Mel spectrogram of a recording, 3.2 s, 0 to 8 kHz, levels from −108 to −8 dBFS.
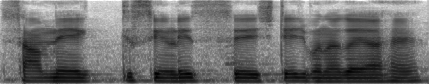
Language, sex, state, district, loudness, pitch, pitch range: Hindi, male, Jharkhand, Ranchi, -14 LUFS, 120 Hz, 115-120 Hz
